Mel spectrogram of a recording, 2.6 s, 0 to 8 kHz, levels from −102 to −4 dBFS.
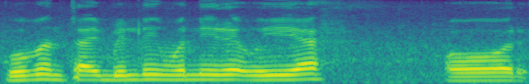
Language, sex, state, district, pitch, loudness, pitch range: Hindi, male, Rajasthan, Bikaner, 165 Hz, -13 LUFS, 155-175 Hz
